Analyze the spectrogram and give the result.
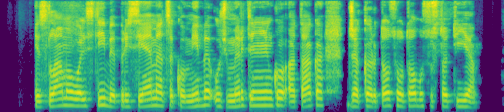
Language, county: Lithuanian, Klaipėda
